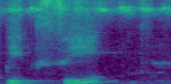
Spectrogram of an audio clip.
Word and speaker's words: PKCE: for code exchange so we can pronounce it as pixi so in this following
